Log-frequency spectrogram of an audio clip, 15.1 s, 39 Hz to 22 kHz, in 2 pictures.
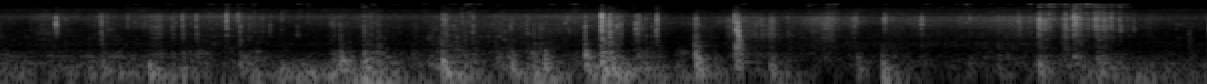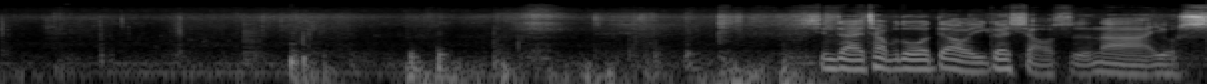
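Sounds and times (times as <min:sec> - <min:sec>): knocks and thumps on boat deck: 0:00.0 - 0:12.4
wind rumble on microphone: 0:00.0 - 0:13.4.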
